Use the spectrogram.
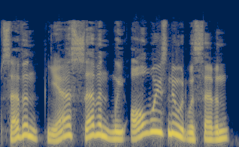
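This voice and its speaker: A man's voice: lively intonation, a little slow, warm tone, dry recording. A man doing a frantic, fawning inventor. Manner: high, pleading and wheedling. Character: anxious, fawning male constructor, eager peacemaker.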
